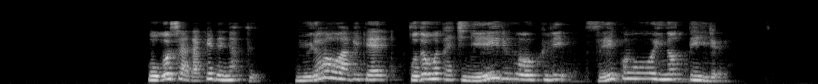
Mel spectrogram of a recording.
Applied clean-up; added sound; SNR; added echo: neural mask model DeepFilterNet 3.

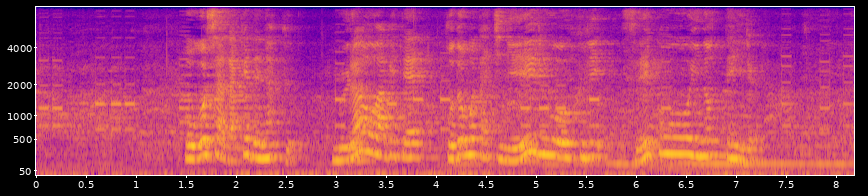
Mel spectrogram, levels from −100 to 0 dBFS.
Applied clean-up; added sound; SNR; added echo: none; Telephone; 14 dB; reverberation time 0.7 s.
